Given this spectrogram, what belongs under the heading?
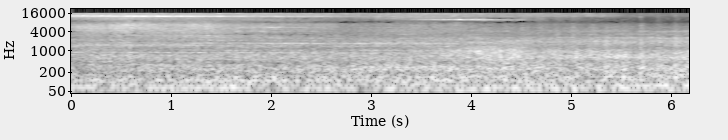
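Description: A freight train with a New York Central car rolling past close by, a loud, continuous rumble of wheels and clattering cars with faint squealing, steady throughout.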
